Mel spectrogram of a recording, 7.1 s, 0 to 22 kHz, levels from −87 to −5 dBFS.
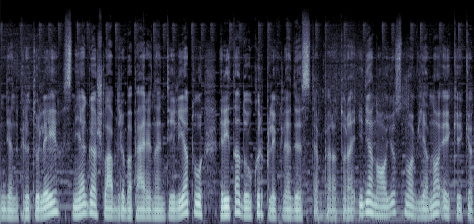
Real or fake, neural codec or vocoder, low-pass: real; none; 19.8 kHz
